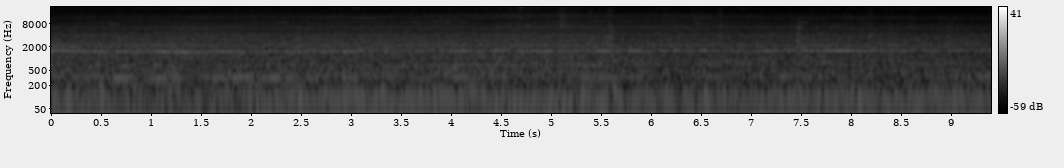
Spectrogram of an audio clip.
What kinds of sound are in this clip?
large-sounding engine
